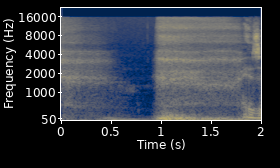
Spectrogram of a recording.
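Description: A man's breath close to a microphone: a drawn-in breath, then about a second in a louder, heavy exhale like a sigh, the loudest part, just before he speaks again.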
